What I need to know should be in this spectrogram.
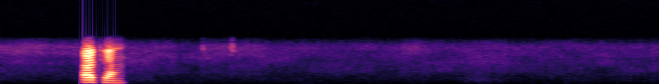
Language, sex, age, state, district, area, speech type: Santali, female, 30-45, Jharkhand, Seraikela Kharsawan, rural, conversation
